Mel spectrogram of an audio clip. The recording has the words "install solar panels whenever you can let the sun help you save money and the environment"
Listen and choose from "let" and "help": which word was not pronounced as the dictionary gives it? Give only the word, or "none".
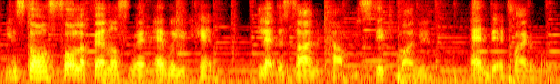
help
